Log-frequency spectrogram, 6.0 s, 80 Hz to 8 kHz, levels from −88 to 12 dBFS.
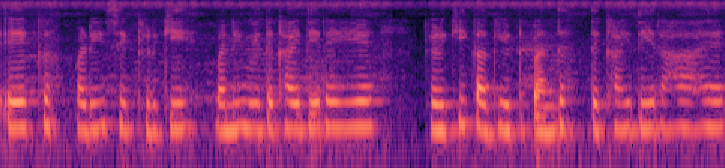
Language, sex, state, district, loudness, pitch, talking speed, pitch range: Hindi, female, Uttar Pradesh, Jalaun, -19 LUFS, 240 Hz, 180 wpm, 235-245 Hz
